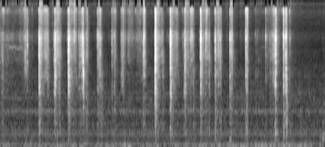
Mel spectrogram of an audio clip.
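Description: Tarot cards are riffled and shuffled by hand in quick, crisp bursts of flapping and snapping, continuing rhythmically at close range with no talking.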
